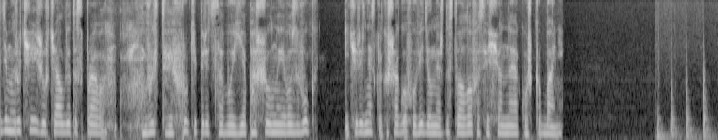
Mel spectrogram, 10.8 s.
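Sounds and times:
speech: 0:00.0 - 0:08.6, 0:09.8 - 0:10.4
knocking on a wooden door: 0:09.8 - 0:10.7.

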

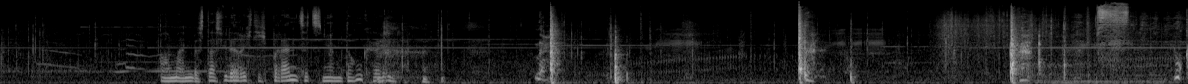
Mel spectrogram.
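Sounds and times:
speech: 0:01.6 - 0:04.5
axe chopping firewood: 0:05.4 - 0:06.3, 0:08.0 - 0:08.2, 0:10.1 - 0:10.4.

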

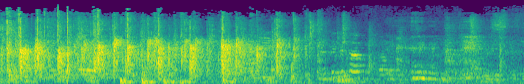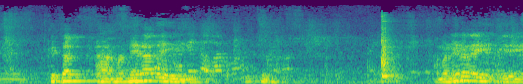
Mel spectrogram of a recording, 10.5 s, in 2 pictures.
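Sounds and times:
audience applause: 0:00.0 - 0:03.3
speech: 0:05.8 - 0:08.1, 0:09.6 - 0:10.4.

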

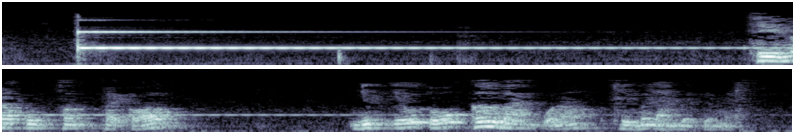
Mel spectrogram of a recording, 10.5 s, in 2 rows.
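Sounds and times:
bell struck by a Buddhist teacher: 0:00.5 - 0:08.3
speech: 0:05.0 - 0:06.6, 0:07.6 - 0:10.3.

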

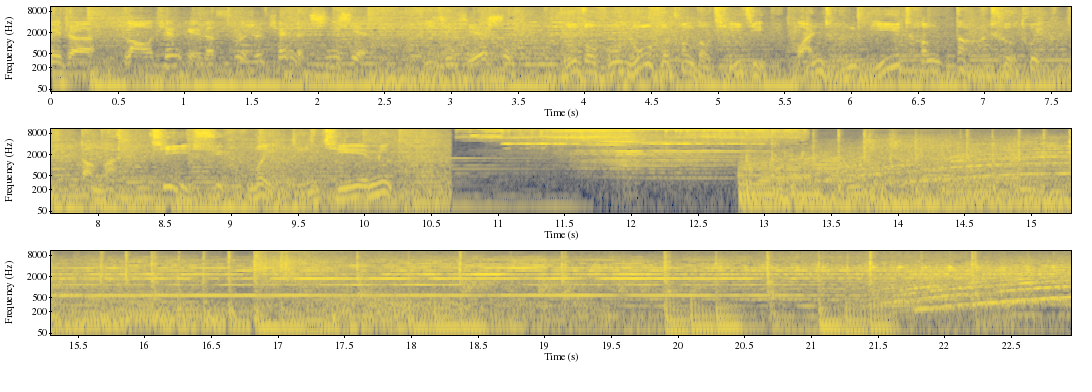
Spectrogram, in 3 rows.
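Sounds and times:
speech: 0:00.1 - 0:10.8
wartime air raid siren wailing: 0:12.8 - 0:22.9.

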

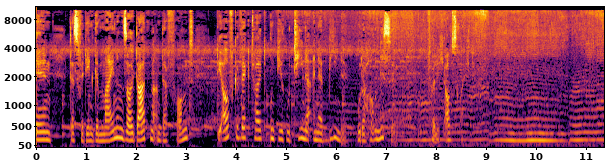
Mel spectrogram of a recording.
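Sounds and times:
speech: 0:00.0 - 0:08.7
housefly buzzing in flight: 0:05.6 - 0:11.3.

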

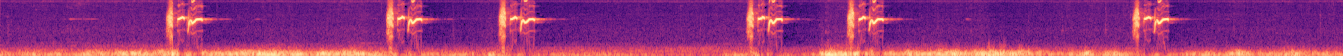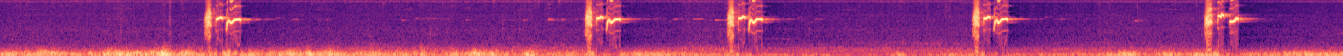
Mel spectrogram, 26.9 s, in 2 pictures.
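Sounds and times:
sooty-headed bulbul calls: 0:01.7 - 0:02.2, 0:03.9 - 0:04.4, 0:05.0 - 0:05.7, 0:07.4 - 0:09.0, 0:11.3 - 0:11.9, 0:15.4 - 0:16.1, 0:18.9 - 0:21.7, 0:23.1 - 0:23.9, 0:25.4 - 0:26.1.

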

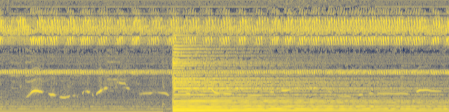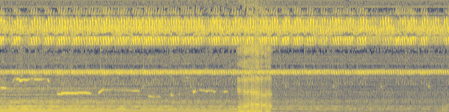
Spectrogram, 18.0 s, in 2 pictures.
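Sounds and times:
crickets chirping: 0:00.0 - 0:17.9
sustained tonal hum: 0:03.5 - 0:13.8.

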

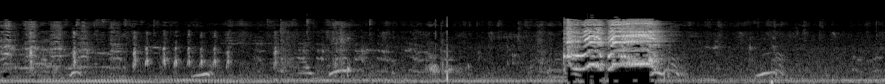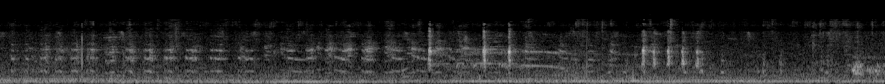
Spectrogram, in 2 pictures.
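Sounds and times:
green junglefowl clucking: 0:00.0 - 0:17.7.

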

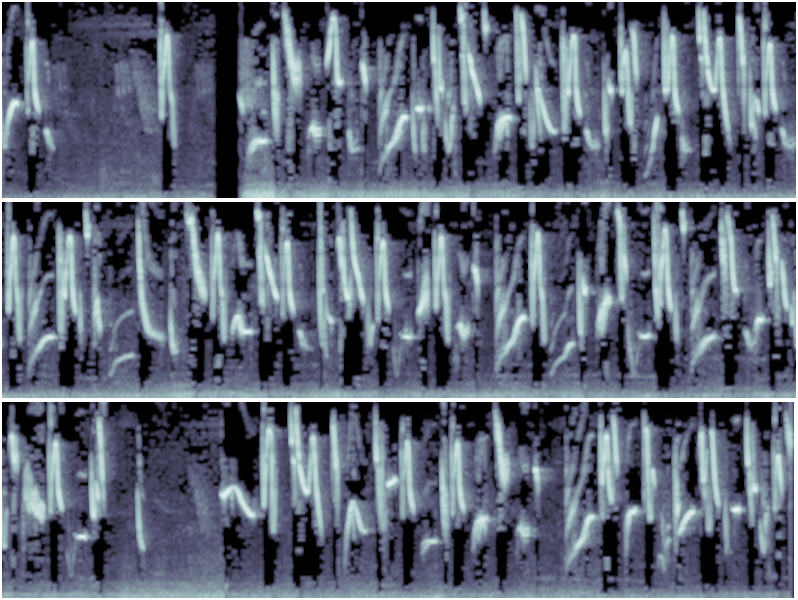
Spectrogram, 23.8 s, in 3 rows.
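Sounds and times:
songbird tutor song for training songbirds: 0:00.0 - 0:23.7.

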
